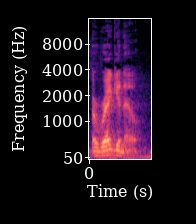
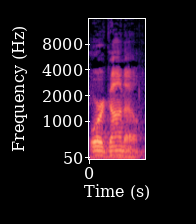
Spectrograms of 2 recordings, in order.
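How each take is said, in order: First: It is pronounced the American way. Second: It is pronounced the British way. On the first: This is how Americans say it. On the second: This is how the British show says it.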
